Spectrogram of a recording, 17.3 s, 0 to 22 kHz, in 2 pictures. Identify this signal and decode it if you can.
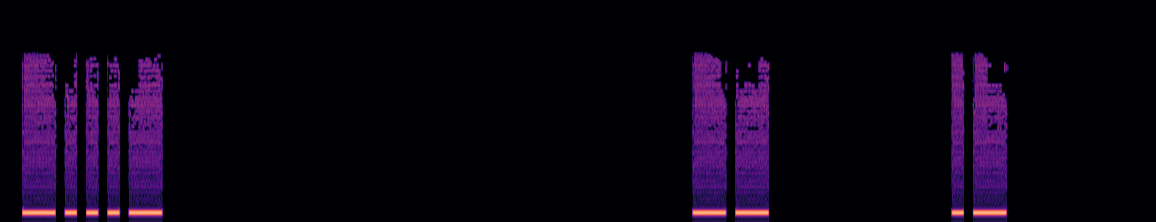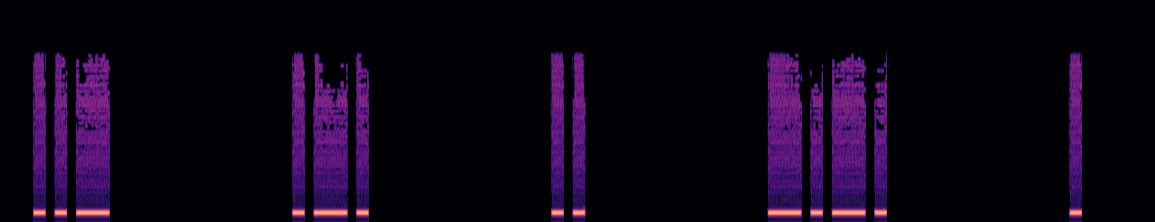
Morse code, heard as a keyed tone, about 15 wpm, spaced as for 5 wpm, 1000 Hz. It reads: <BT> MAURICE
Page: qotd-at-5-wpm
